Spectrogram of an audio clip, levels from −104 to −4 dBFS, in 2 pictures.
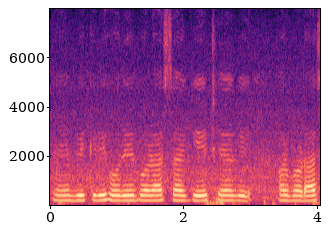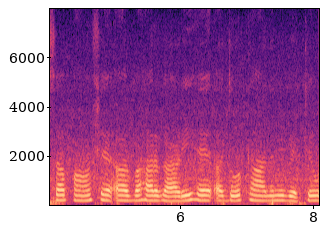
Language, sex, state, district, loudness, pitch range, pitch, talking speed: Hindi, female, Odisha, Sambalpur, -16 LUFS, 200-210 Hz, 205 Hz, 165 wpm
